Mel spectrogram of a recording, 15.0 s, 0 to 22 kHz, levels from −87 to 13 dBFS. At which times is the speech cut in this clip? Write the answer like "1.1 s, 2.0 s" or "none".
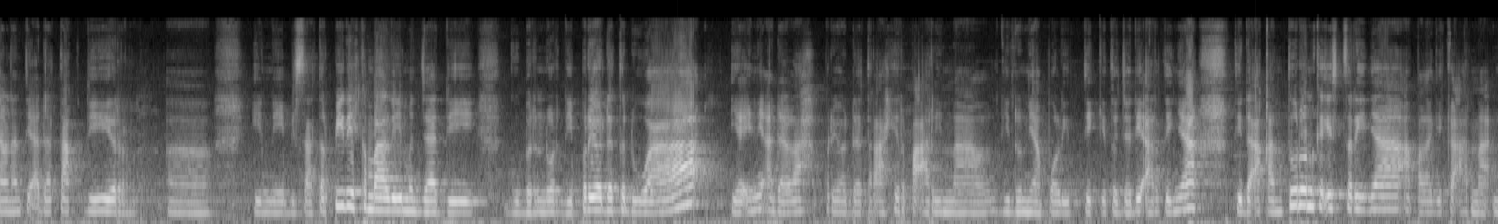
none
